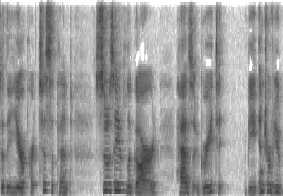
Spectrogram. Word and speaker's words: Lagarde: I'm so lucky because Susie legard lagar did I say it correctly at all you said it well lagard yes that's brilliant all right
